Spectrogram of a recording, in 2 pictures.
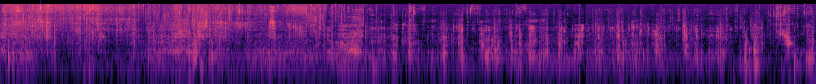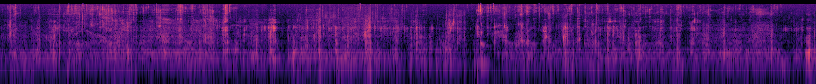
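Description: Close-miked chewing of a thick grilled tomahawk steak: a bite taken off the bone, then wet, juicy chewing with many small smacks and clicks, loudest at the start and easing off.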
